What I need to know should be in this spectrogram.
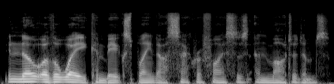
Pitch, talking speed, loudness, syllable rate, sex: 95 Hz, 195 wpm, -20 LUFS, 5.9 syllables/s, male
